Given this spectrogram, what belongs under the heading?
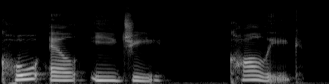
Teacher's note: Notice the stress lands clearly on that first syllable.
